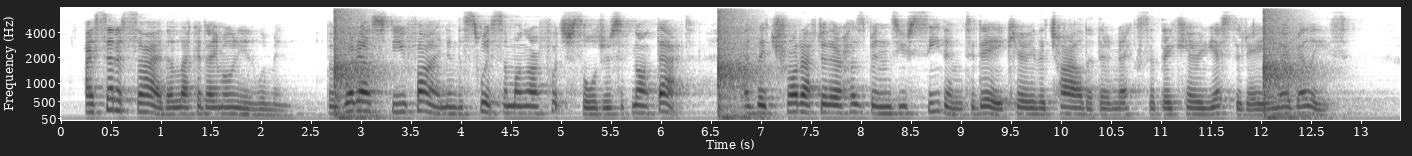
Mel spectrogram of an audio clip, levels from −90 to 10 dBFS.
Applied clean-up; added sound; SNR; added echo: none; Thump, thud; 6 dB; reverberation time 1.3 s.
